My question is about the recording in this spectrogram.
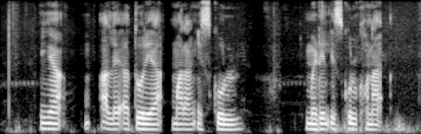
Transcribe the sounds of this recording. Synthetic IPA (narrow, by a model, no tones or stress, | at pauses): iɲaʔ | alɛʔət̪uɾijaʔmaɾaŋʔiskul | mɛɖilʔiskulkʰɔna̰ʔ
